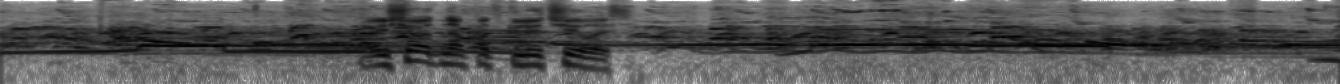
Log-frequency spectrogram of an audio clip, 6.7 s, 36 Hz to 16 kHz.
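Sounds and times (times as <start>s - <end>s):
several dogs howling together at an animal shelter: 0.0s - 6.6s
speech: 1.8s - 3.3s.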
